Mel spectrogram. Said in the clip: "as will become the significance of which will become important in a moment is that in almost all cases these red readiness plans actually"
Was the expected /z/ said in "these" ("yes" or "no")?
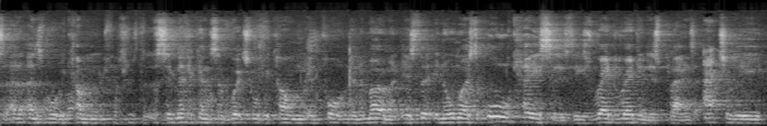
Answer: yes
